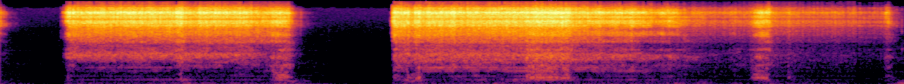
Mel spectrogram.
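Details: Old Privileg vibration massage machine with a DC motor, run on a bench power supply during repair: a high, buzzing rattle from the motor shaft wobbling in a loose, worn bushing.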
